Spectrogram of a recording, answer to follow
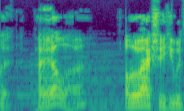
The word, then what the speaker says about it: paella: Ramsay might call it paella although actually he would say it more like paella but anyway the point is some people pronounce the L L and speaking of l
